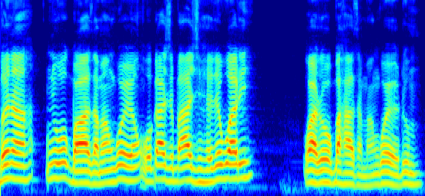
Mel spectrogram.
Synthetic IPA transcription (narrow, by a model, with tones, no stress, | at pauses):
ɓe˦na˧ni˦wo˦ɡ͡ba˨wa˨za˨ma˨ŋɡʷo˦jje˦n˦wʔo˨ɡa˦ʒi˨ɓa˨˦ʒi˨ɦe˨de˦ɓʷa˦ɾi˦ | wa˨ʒe˦wo˨ɡ͡ba˨ɦa˨za˨ma˨ŋ˦ɡʷo˦jo˨du˦m̩˦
